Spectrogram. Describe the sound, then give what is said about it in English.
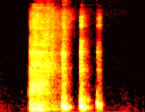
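A raspy cough from a person with chest pain on the right side: one longer rough burst followed by three short, diminishing hacks in quick succession, with no talking. “I just coughed and I'm dealing with some chest pain on the right side of my chest, so that made coughing even more unbearable.”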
